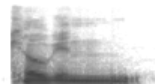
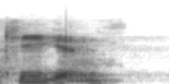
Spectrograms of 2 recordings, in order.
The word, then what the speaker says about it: Keoghan: I thought he was good, but I enjoyed Barry Keoghan, however he pronounces. – I think you pronounce it Keegan.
